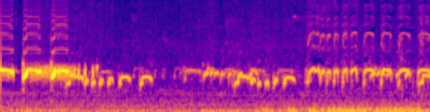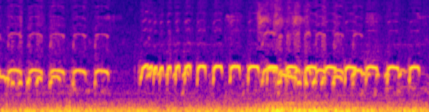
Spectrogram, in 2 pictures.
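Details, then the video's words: Local zebra doves singing and answering each other: overlapping runs of rapid, ringing coos, some phrases with rising notes, the series louder toward the end, over a steady low background rumble. "PERKUTUT JADI RAMAI SALING SAHUT !! (Perkutut lokal gacor)"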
